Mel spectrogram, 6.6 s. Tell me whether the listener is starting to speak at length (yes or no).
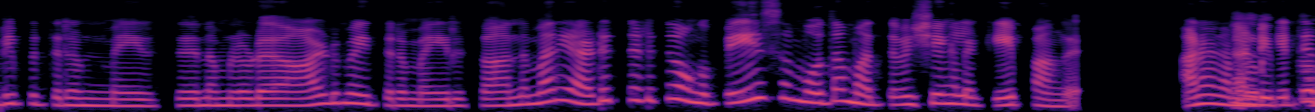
no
